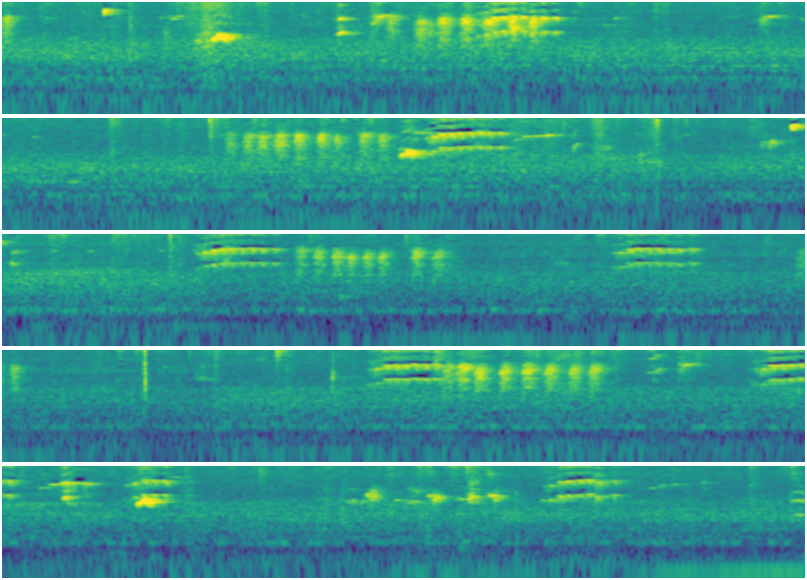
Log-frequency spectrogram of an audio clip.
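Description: Caged small birds chirping and squawking, with repeated short calls throughout and three sharp, loud calls about a second in, about six seconds in, and near the end. A low steady hum runs underneath.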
